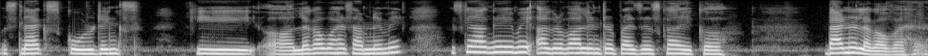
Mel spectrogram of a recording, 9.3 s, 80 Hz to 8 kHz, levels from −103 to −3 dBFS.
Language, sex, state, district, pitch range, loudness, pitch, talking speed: Hindi, female, Uttar Pradesh, Jyotiba Phule Nagar, 210-275 Hz, -13 LUFS, 225 Hz, 130 wpm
